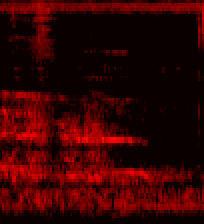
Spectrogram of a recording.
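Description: A rooster crowing once, faint: a single drawn-out call of a little under two seconds that tails off at the end.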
